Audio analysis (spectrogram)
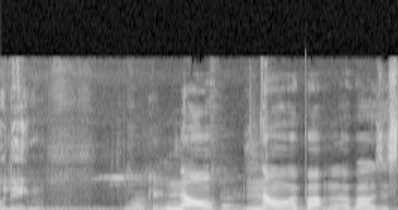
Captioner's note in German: englisch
